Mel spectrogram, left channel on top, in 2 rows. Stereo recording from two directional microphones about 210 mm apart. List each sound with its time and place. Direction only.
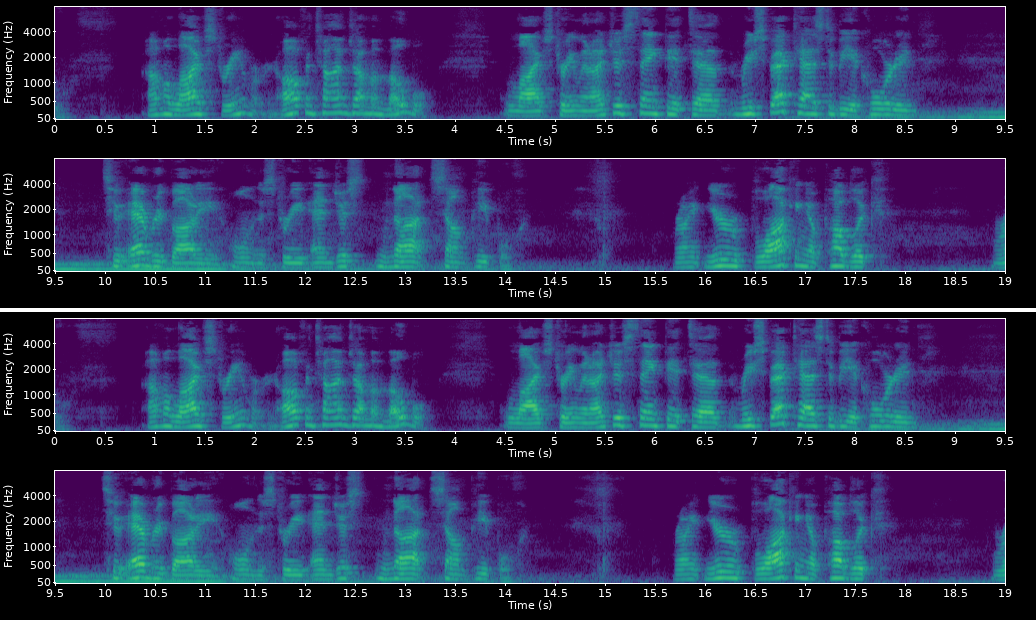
0.8 s speech: 15° right (ahead or behind)
4.6 s speech: 20° right (ahead or behind)
9.9 s speech: 15° right (ahead or behind)
15.7 s speech: 15° right (ahead or behind)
